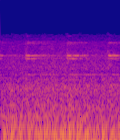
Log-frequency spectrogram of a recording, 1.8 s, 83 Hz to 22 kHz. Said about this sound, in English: Oil tanker trains, 118 cars long, come and go at a shipping terminal.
